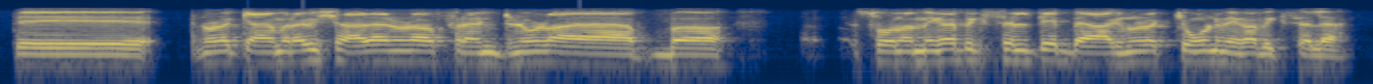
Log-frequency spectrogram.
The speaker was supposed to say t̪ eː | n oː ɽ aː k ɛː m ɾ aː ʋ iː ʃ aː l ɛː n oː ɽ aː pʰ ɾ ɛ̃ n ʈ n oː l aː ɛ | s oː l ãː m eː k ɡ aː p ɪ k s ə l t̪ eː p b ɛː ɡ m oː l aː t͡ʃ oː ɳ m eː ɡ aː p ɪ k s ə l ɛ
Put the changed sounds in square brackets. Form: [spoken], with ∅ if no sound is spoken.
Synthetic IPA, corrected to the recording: t̪ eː | n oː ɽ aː k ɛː m ɾ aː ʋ iː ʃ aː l ɛː n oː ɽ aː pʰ ɾ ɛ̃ [ɳ] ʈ n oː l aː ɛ | s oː l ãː m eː [∅] ɡ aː p ɪ k s ə l t̪ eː [∅] b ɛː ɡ [n] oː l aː t͡ʃ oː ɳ m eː ɡ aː p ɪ k s ə l [ɛː]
